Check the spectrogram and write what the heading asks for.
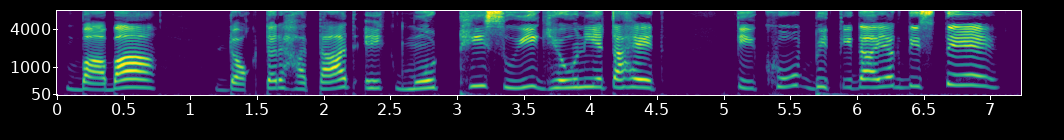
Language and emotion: Marathi, fearful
